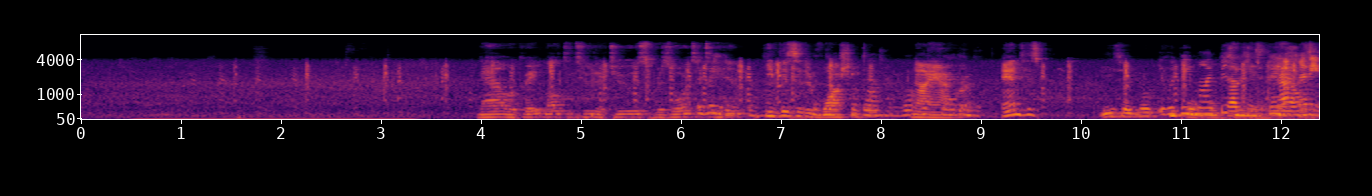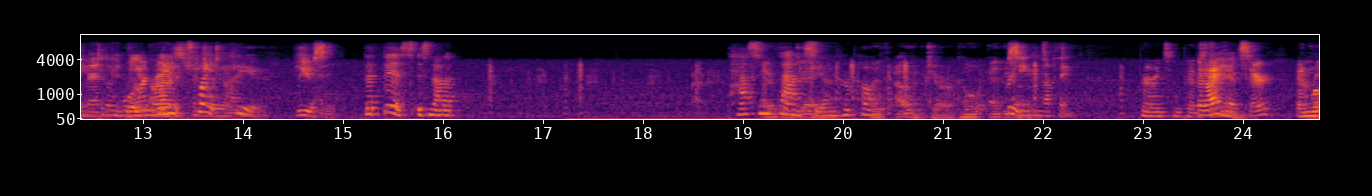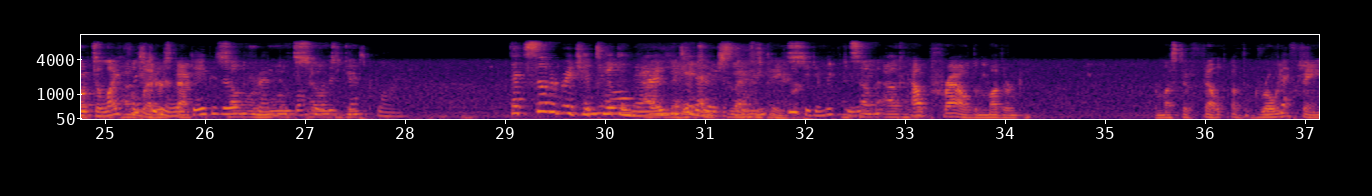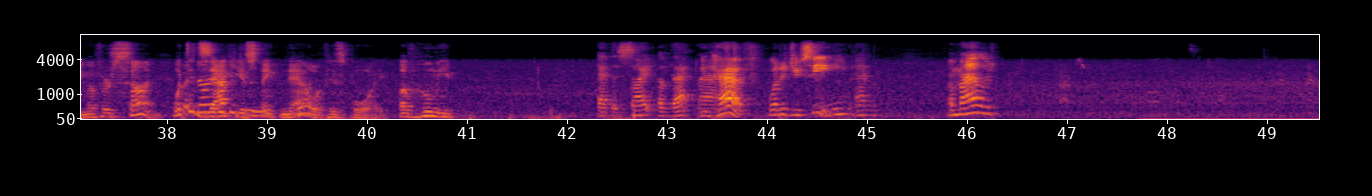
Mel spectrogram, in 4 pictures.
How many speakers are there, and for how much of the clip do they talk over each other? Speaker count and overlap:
9, about 44%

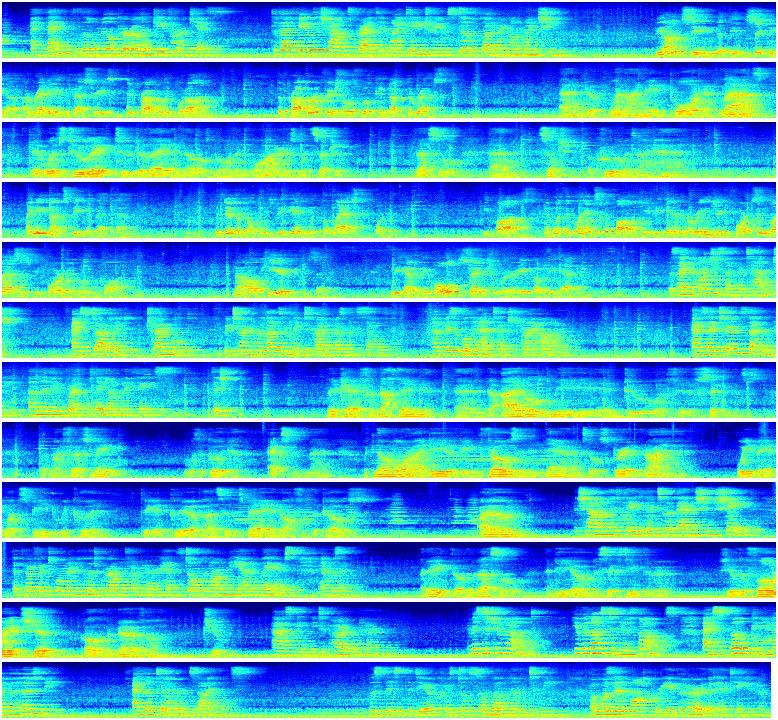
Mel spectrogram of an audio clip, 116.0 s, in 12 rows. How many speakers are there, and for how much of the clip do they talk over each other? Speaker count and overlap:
3, no overlap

